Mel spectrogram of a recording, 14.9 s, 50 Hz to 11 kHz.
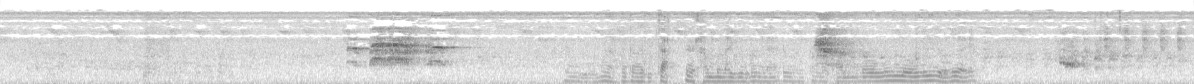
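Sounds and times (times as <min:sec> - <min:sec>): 
steady low hiss: 0:00.0 - 0:14.9
rooster crowing: 0:04.3 - 0:06.2, 0:10.0 - 0:14.9
speech: 0:07.9 - 0:12.5.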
